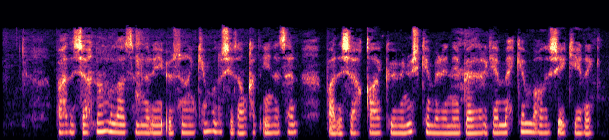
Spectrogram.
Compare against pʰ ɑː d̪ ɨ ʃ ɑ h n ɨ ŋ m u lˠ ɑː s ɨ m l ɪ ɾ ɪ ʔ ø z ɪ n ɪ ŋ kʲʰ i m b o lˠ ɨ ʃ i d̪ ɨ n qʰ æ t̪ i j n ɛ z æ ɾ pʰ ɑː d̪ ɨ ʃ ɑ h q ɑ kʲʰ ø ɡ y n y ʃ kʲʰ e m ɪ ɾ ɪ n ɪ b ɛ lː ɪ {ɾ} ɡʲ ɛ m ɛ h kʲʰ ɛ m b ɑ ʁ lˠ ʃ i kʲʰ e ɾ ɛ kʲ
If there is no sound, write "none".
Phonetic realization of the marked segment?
ɾ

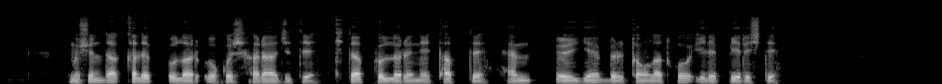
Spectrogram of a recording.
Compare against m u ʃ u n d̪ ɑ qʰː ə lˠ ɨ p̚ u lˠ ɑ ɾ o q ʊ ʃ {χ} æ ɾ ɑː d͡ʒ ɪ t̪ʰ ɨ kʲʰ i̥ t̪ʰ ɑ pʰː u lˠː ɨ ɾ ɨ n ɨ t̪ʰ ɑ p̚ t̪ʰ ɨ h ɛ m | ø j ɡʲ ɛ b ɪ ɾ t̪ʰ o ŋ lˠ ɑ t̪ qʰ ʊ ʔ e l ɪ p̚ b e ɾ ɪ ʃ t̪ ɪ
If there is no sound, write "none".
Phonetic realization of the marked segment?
χ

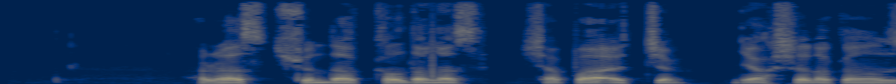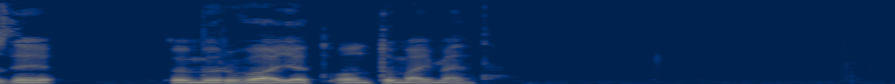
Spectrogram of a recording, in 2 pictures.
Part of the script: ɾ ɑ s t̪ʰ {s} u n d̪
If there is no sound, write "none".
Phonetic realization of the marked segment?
ʃ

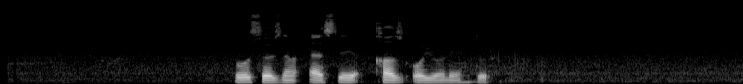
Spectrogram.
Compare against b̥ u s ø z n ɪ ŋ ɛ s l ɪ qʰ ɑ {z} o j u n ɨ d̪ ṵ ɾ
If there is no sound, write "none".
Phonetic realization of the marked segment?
z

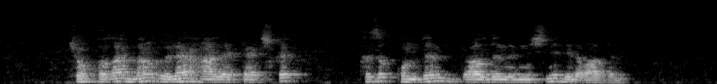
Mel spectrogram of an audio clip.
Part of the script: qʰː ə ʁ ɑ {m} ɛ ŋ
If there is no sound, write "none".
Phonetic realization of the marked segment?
m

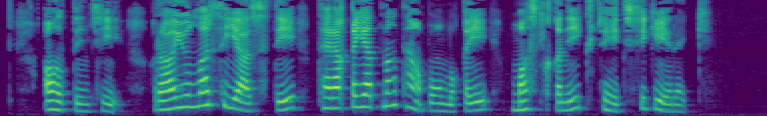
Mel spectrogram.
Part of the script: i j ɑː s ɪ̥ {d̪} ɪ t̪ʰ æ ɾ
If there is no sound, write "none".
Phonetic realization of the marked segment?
t̪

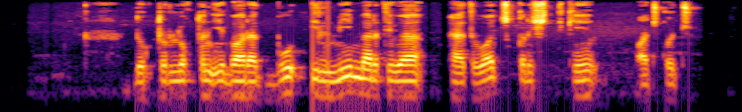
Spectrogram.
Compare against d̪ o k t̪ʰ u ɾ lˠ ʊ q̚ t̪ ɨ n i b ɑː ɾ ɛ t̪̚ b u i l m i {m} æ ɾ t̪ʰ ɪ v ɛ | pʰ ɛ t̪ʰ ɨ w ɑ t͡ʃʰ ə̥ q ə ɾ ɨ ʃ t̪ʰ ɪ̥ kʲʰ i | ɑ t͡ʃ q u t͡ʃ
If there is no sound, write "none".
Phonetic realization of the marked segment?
m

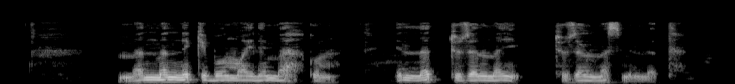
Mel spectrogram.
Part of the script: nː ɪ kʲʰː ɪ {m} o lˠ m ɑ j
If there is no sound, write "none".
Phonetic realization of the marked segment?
b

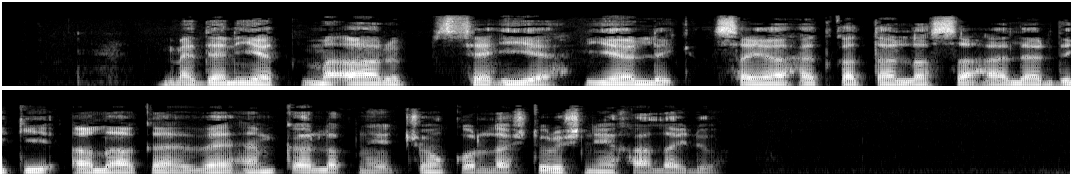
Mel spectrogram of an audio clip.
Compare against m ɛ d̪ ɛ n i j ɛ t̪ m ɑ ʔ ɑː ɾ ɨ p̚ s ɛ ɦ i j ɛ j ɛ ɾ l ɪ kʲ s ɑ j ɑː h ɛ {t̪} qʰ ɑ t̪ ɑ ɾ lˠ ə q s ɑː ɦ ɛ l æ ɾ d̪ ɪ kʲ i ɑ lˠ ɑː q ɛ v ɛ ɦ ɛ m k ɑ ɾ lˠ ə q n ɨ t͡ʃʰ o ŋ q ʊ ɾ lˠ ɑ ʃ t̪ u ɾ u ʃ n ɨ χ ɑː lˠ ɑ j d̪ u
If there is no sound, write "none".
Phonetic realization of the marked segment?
t̪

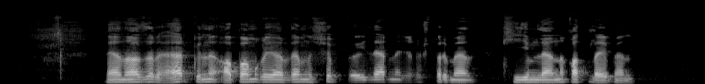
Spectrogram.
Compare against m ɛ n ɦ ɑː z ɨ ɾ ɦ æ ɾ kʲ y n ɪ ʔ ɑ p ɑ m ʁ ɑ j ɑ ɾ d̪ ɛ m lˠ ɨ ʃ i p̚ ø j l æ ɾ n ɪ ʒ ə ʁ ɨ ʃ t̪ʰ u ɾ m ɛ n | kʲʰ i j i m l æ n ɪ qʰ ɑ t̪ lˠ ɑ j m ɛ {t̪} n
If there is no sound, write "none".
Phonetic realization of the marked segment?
none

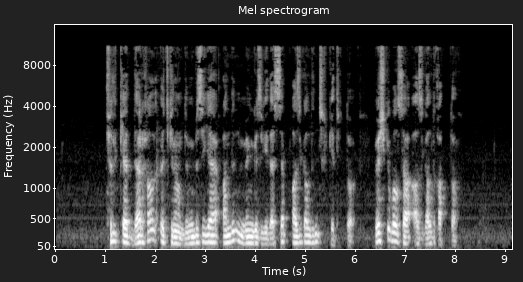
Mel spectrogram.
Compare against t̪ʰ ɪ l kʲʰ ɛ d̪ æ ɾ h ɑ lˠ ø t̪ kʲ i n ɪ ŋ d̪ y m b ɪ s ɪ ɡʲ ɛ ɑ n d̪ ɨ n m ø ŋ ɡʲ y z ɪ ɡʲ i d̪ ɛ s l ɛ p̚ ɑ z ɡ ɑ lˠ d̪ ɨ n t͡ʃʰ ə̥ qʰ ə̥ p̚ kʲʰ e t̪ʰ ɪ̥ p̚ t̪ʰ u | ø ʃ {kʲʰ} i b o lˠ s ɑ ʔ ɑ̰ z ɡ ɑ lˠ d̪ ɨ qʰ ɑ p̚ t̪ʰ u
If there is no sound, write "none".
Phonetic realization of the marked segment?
kʲ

